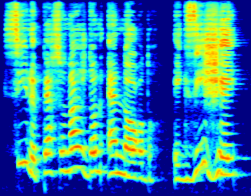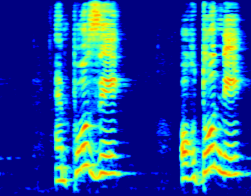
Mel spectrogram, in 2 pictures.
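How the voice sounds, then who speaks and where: A woman's voice: high voice, very animated, takes it slowly. A woman primary school teacher giving a recorded lesson to children, explaining step by step and phrase by phrase as if dictating, with stress on key words. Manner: didactic, phrase-by-phrase delivery as if dictating.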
